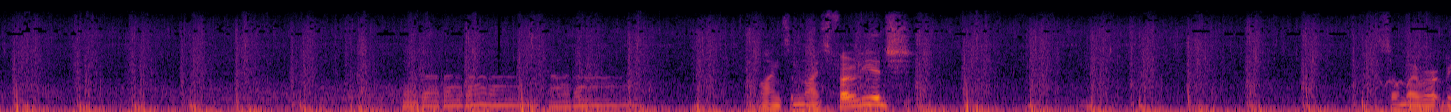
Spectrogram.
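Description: Undergrowth rustles as a large animal walks through it.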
